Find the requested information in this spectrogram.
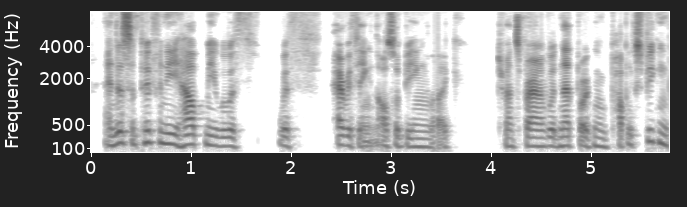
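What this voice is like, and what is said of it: German accent. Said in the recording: “do they think I have a weird German accent?”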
